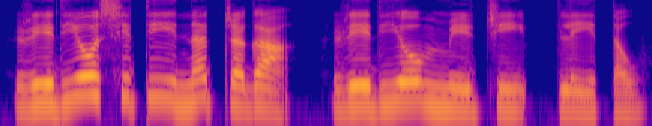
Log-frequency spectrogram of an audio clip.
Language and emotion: Manipuri, neutral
